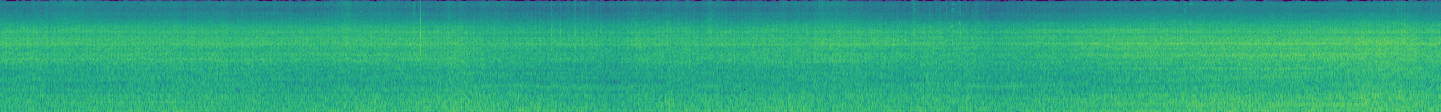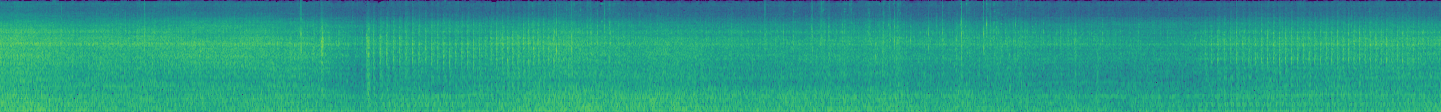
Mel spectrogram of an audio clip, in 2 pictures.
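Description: BMW dual-sport motorcycle engine running under way, with wind buffeting the microphone; the engine note rises for a few seconds about twelve seconds in.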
